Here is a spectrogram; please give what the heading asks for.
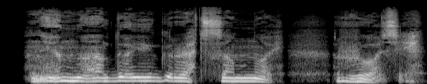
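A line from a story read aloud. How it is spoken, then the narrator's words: Breathy exhale. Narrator (Russian): выдохнул он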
